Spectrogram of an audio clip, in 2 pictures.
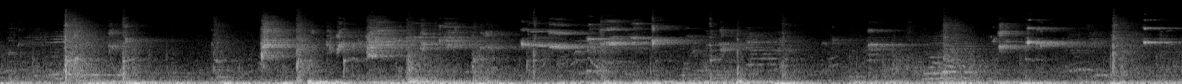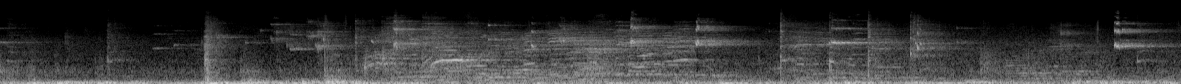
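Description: Badminton rackets striking shuttlecocks in play on several courts, sharp smacks at irregular intervals, with footfalls thudding on a wooden gym floor, all echoing in a large hall.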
